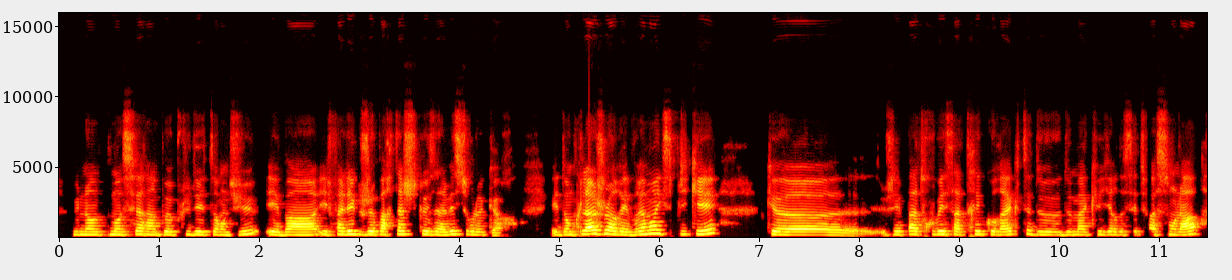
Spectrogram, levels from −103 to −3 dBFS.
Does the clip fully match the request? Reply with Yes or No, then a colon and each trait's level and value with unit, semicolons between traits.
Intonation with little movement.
Yes: narrow, 1.9 semitones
